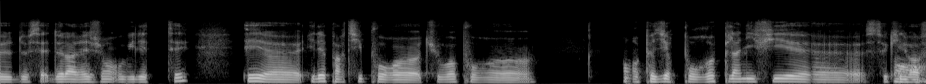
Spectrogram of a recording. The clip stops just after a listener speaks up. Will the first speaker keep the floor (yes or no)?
no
